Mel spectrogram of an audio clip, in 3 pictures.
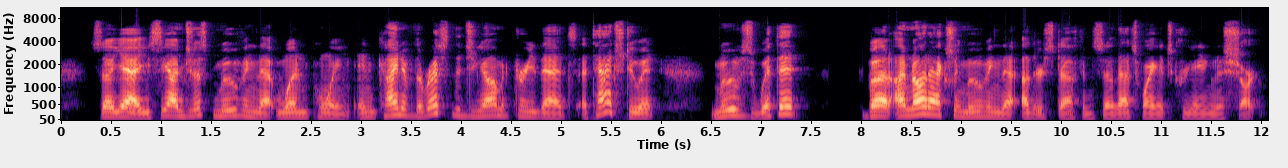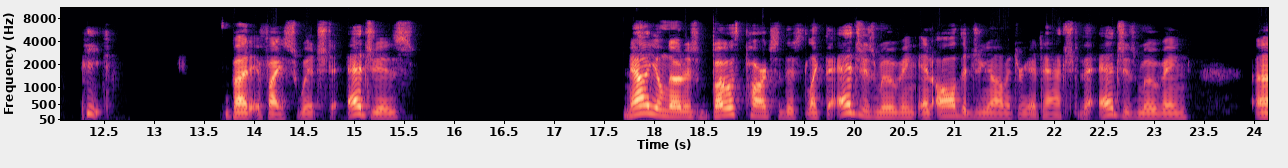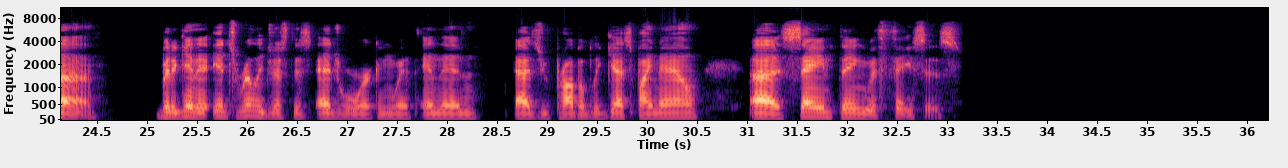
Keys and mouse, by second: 12.5 Escape, 15.0 2, 16.1 click, 17.5-27.3 drag, 27.2 Escape, 28.4 3, 31.1-36.2 drag.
